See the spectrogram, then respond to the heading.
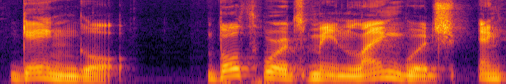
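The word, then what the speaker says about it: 言語: pronounced while the equivalent word in Japanese is pronounced Gango both words mean language and consist of the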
